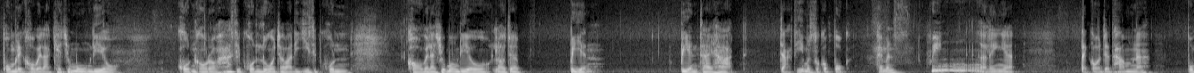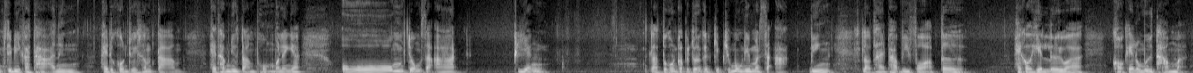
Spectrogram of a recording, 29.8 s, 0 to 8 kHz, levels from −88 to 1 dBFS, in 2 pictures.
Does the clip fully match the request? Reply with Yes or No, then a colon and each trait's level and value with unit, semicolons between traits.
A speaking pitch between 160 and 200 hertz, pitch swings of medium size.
No: low, 115 Hz; average, 4.6 semitones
